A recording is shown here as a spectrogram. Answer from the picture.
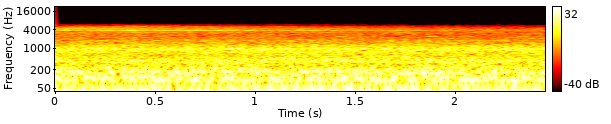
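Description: Steady road noise inside a car's cabin while driving on a highway.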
